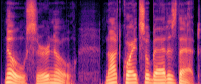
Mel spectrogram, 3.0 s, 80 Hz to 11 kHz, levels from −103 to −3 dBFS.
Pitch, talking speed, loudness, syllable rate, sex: 125 Hz, 180 wpm, -16 LUFS, 4.0 syllables/s, male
